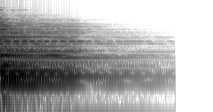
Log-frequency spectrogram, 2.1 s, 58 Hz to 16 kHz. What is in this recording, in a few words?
B 7th Sharp 9th Flat 5th, chord, guitar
